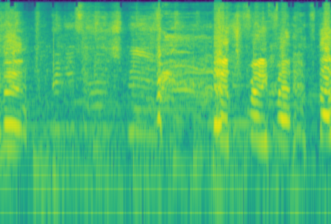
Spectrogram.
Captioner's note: laughter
